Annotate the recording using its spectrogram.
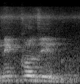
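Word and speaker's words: pnicogen: इसको P silent निकोजिन, इसको बोलते हैं निकोजिन, क्योंकि ये चॉकिंग प्रॉपर्टी शो करता है।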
